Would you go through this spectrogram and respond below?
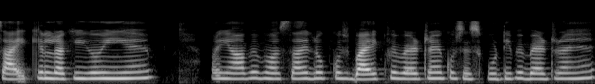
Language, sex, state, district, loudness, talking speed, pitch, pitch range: Hindi, female, Uttar Pradesh, Hamirpur, -20 LUFS, 210 wpm, 270 Hz, 260-275 Hz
